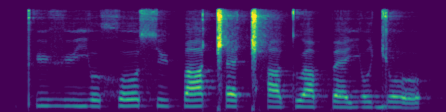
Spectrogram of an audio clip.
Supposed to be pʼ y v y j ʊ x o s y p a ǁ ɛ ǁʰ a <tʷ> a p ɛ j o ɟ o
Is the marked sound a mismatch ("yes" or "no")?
no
